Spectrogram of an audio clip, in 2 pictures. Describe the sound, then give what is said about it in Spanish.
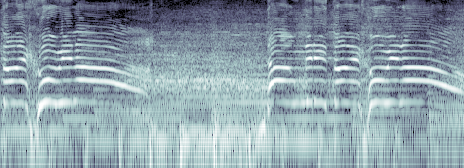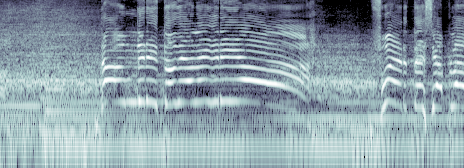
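A church audience erupts in loud, sustained shouting and whooping, voices swooping up and down in overlapping cries over a dense wash of crowd noise and clapping. “Dale fuerte ese aplauso. Y da un grito.”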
